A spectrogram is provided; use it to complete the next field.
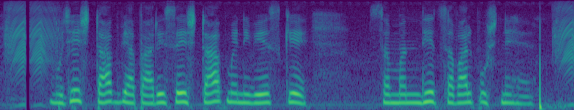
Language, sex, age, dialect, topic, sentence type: Hindi, female, 31-35, Marwari Dhudhari, banking, statement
